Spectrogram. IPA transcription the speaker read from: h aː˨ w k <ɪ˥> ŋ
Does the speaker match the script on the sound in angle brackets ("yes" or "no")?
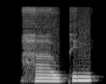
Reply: no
